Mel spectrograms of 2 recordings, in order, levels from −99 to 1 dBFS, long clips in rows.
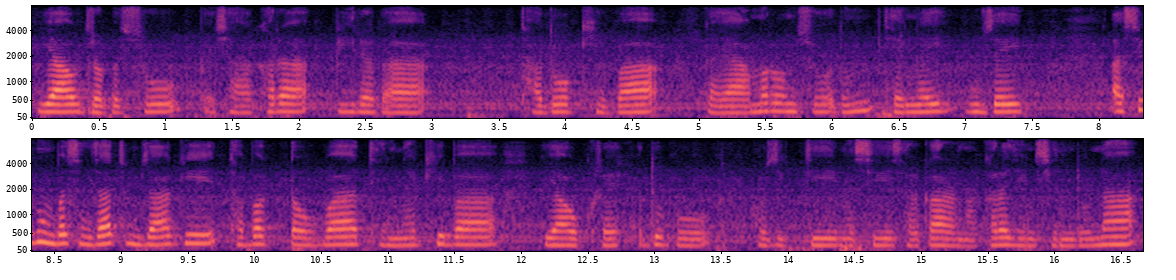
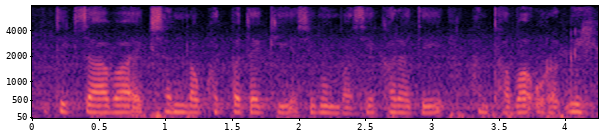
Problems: constant background noise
